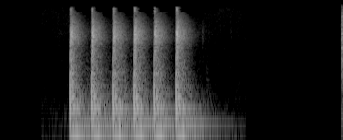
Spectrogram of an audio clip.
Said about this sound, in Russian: И тут откуда-то постучали, да. Будем надеяться, что не снизу. Осталось разобраться, откуда.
